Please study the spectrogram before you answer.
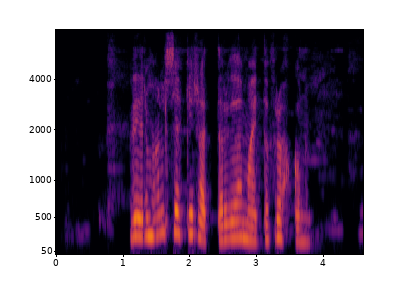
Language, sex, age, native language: Icelandic, female, 20-29, Icelandic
